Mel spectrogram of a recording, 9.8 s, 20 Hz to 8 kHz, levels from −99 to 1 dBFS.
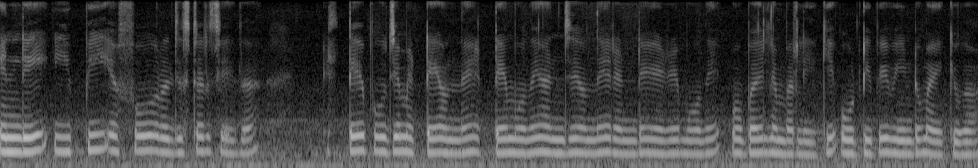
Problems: low volume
